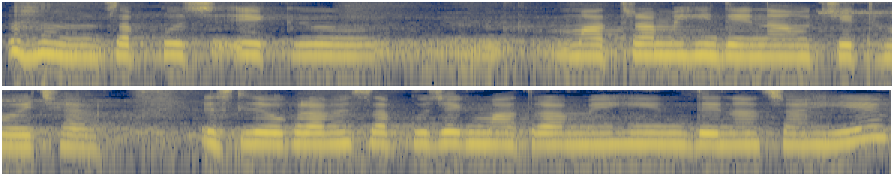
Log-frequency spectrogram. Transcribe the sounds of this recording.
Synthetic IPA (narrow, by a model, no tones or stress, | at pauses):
səb̚kʊt͡ʃʰeːk | maːt̪ɾamẽɦĩd̪eːnaʊt͡ʃɪt̪ɦojt͡ʃʰɛ | ɪslieokɾamẽsəb̚kʊt͡ʃʰeːkmaːt̪ɾamẽɦĩd̪eːnat͡ʃaːɦie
